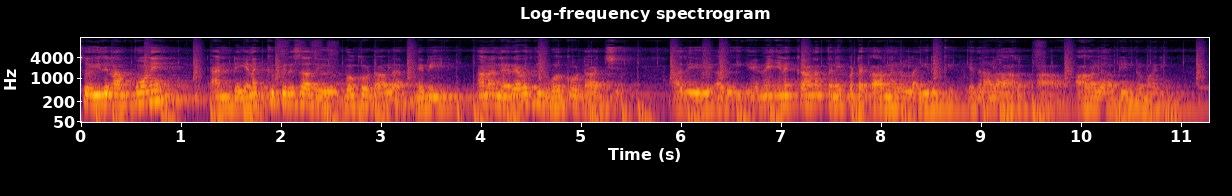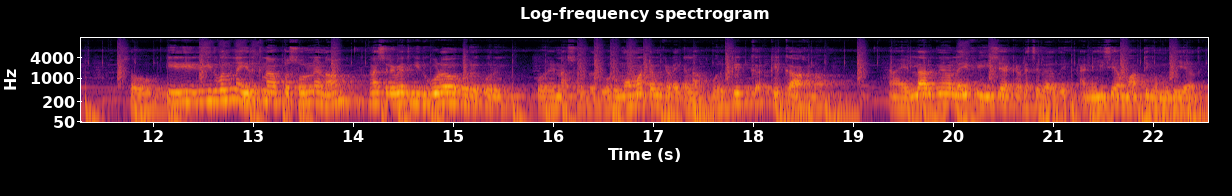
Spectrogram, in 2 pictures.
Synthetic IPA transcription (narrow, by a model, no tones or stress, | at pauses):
soːɪðɯnãːpoːnẽːɐɳɖɛnɐkːɯpɛɾɯs̬aɐðɯʋoːkɐʋʈːaːlɐmɛbiaːnaːnɛɾɐjaːʋɐt̪ːɯkːɯɪðɯʋɐːɾkːɐʋʈːaːt͡ʃːɯ̰ | ɐðɯɐðɯɛnɛnɐkːaːnɐt̪ɐnɪpːɐʈːɐkaːɾɐɳɐŋɡɐɭlːãːɪɾɯkːɯɛðɐnaːlaːɐ̰aːɣɐlɐɐpːɐɽɪnrɐmaːd̪ɾḭ | soːɪɪðɯʋɐnd̪ɯnãːɪɾɯkːɯnãːɪpːoːsɔlːnẽːnːãːeːnaːsɪlɐʋeɛːɾɐt̪ːɯkːɪðɯkuːɽɐɔɾɯʔɔɾɯɔɾɯɛnːɐsɔlɾɐðɯɔɾɯmoːmɐɳʈɐmkɪɽɛɪkːɐlã̰ːɔɾɯklɪkːklɪkːaːɣɐnã̰ | eːnaːɛlːaːɾɯmeːjõlɐɪfiːs̬ɪjaːkɪɽɛt͡ʃːɪɾaːðɯʔɐ̰ɳɖiːsɪjaːmaːt̪ɯkːɐmʊɽɪjaːðɯ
